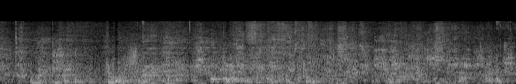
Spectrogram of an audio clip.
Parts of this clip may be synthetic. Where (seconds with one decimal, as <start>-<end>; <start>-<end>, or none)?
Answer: 2.8-4.7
